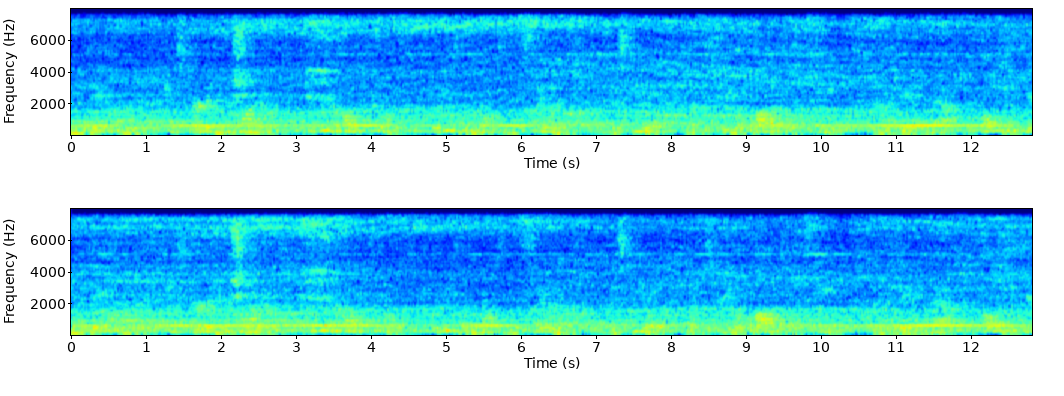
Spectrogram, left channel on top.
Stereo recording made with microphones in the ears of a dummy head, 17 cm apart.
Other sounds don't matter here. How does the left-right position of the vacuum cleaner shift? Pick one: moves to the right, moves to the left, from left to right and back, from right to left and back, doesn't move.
from right to left and back.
